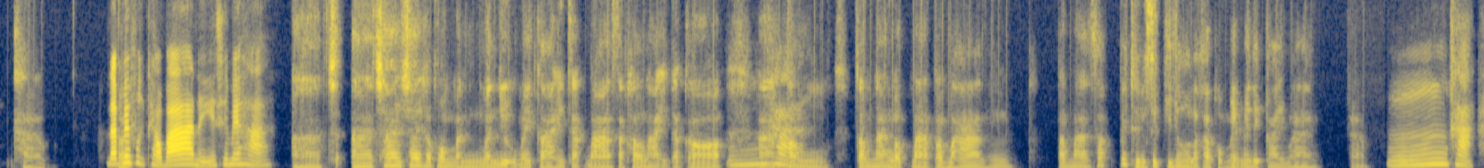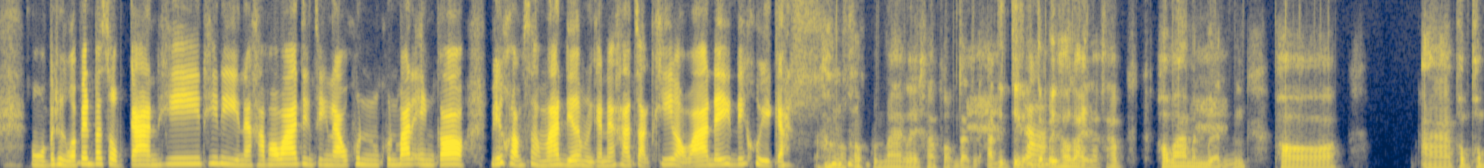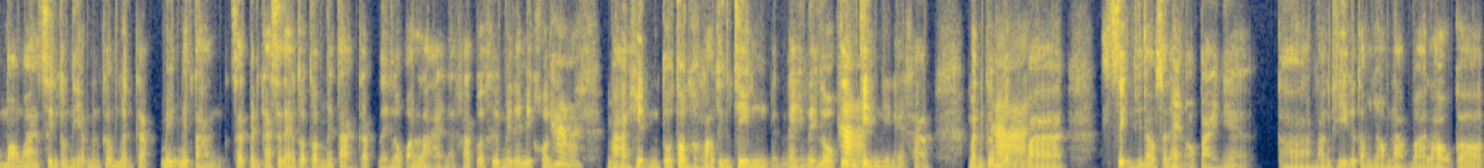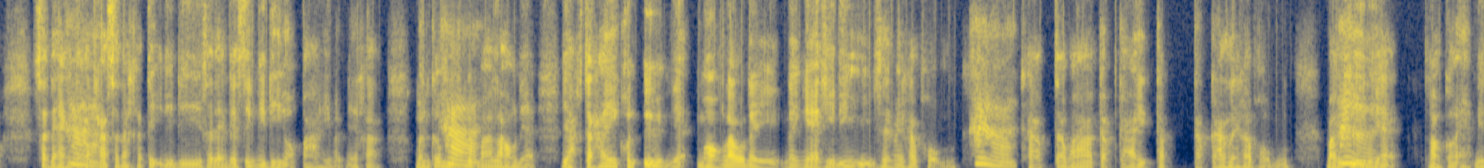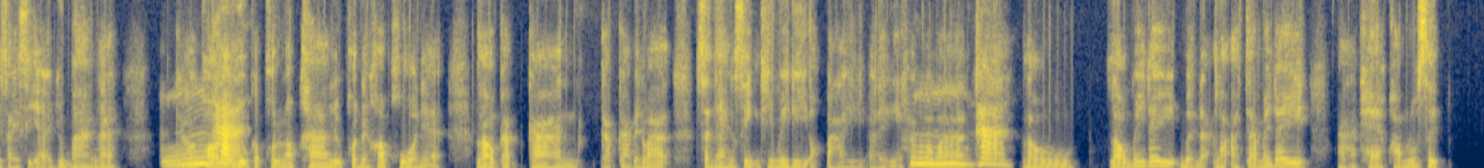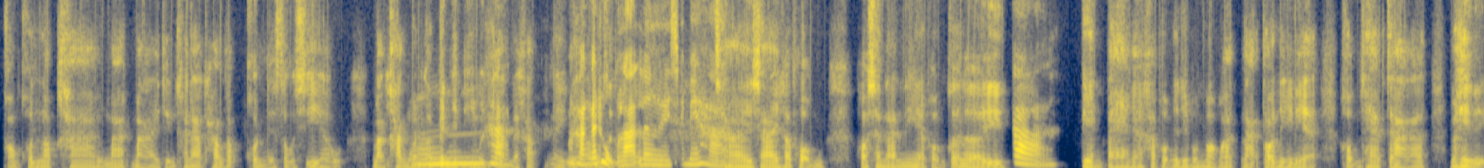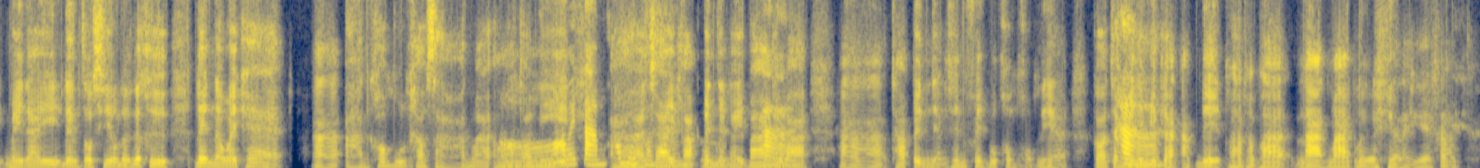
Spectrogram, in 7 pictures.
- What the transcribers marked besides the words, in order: distorted speech; tapping; laughing while speaking: "อ๋อ"; laughing while speaking: "กัน"; chuckle; other background noise; laughing while speaking: "ไม่"; laughing while speaking: "แบบว่า"; chuckle
- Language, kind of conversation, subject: Thai, unstructured, เมื่อคุณอยากแสดงความเป็นตัวเอง คุณมักจะทำอย่างไร?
